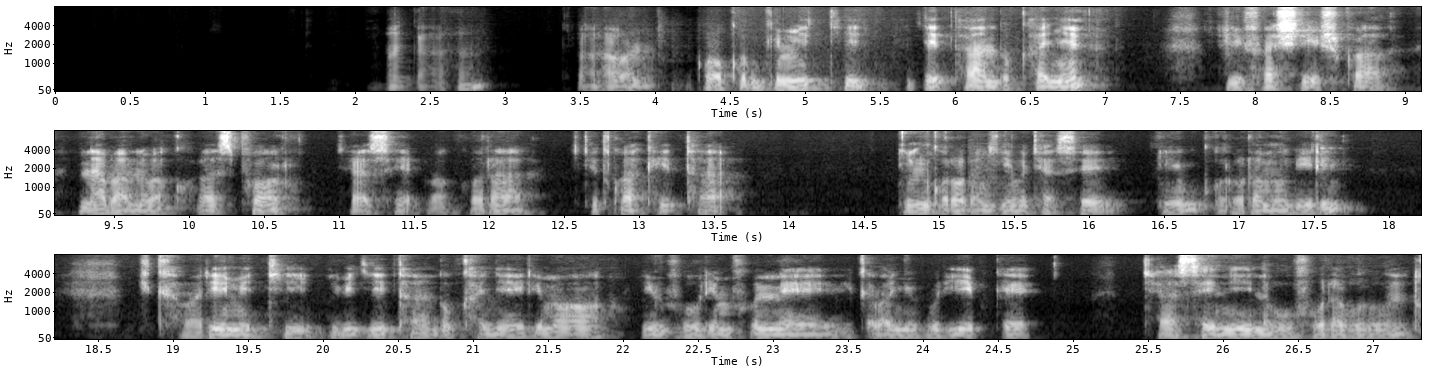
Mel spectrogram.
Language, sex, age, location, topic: Kinyarwanda, male, 25-35, Huye, health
